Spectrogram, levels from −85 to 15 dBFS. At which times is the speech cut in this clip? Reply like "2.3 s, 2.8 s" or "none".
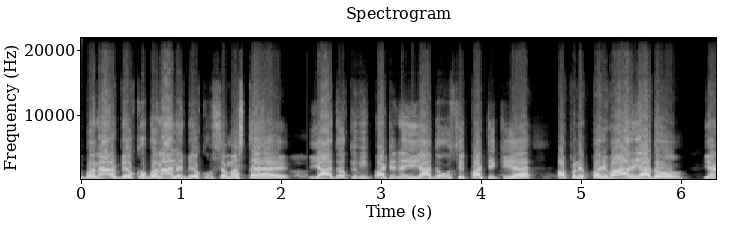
2.2 s

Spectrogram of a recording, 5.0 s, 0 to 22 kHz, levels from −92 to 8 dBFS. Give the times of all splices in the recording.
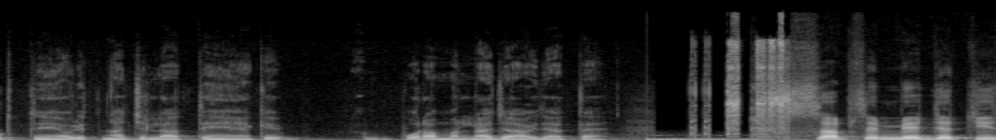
3.7 s

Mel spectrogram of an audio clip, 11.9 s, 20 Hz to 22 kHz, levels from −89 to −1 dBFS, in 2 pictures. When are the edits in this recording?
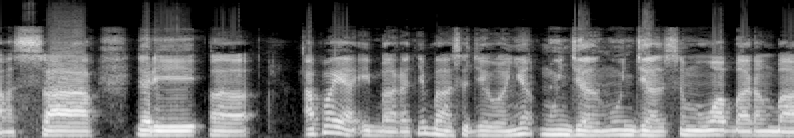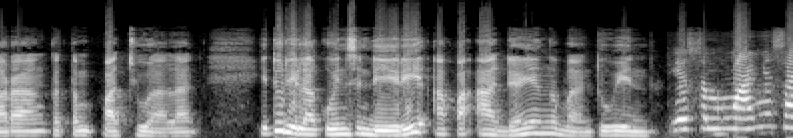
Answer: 10.9 s

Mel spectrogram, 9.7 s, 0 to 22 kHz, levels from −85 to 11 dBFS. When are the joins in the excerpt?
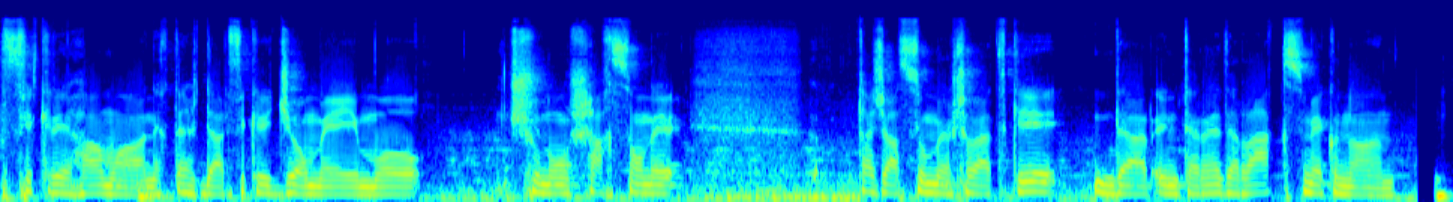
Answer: none

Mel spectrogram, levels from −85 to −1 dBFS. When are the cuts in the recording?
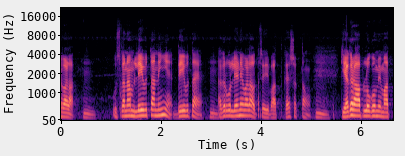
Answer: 3.9 s

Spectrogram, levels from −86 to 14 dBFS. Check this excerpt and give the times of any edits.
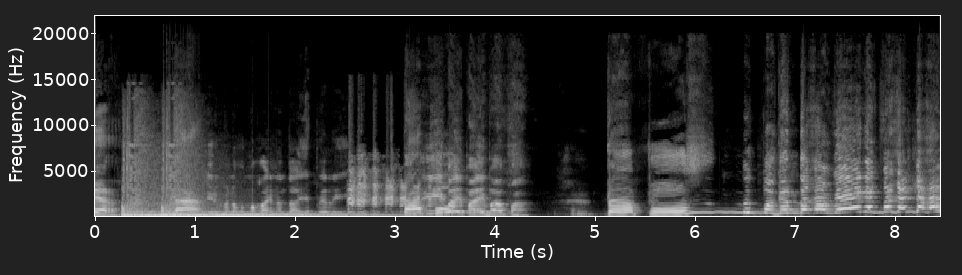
none

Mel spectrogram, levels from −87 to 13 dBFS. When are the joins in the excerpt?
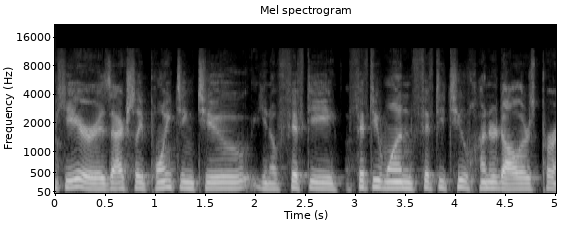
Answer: none

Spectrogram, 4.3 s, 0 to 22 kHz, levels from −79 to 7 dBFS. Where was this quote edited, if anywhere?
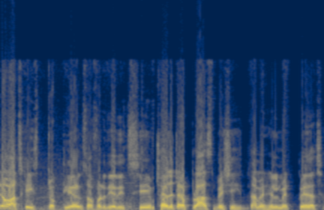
none

